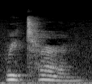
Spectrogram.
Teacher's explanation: return has two syllables but it's the second syllable that is stressed T is at the start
